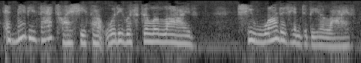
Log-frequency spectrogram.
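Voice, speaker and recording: An actress playing an exasperated, gossipy executive assistant in a 1970s radio drama, speaking in a candid, emphatic way. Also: female voice, medium pitch, expressive, normal speed, natural voice. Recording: muffled, noisy old radio broadcast.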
